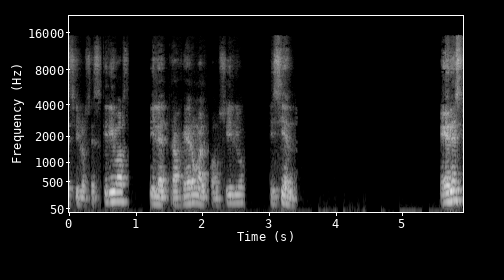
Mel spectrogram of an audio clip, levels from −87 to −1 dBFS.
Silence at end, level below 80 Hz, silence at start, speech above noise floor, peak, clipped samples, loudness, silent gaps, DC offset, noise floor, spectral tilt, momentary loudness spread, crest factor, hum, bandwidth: 0 s; -70 dBFS; 0 s; 48 dB; -6 dBFS; under 0.1%; -26 LUFS; 1.16-1.21 s, 3.69-3.74 s, 4.48-4.67 s, 4.88-4.96 s, 5.32-5.39 s; under 0.1%; -72 dBFS; -4 dB/octave; 13 LU; 22 dB; none; 15.5 kHz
